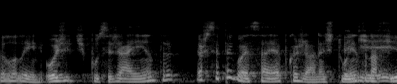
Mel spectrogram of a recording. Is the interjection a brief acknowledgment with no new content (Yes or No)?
Yes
